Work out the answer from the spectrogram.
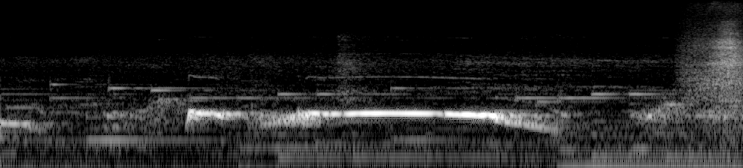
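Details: A five-month-old Barbary dove in its singing phase gives one long, smooth coo, the middle part of its song, held at a steady low pitch for about three and a half seconds; it is judged more flowing, relaxed and rhythmic. Faint background music runs underneath.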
